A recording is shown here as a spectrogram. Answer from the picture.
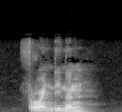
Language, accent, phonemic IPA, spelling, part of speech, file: German, Austria, /ˈfʁɔʏ̯ndɪnən/, Freundinnen, noun, De-at-Freundinnen.ogg
- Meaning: plural of Freundin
